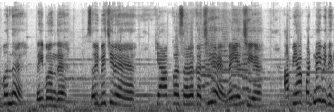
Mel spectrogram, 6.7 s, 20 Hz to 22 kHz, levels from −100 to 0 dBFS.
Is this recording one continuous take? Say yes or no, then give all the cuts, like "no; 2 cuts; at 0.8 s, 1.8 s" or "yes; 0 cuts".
yes; 0 cuts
